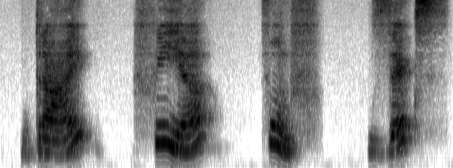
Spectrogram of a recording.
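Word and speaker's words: sechs: জিরোকে নুল, ওয়ান আইন্স, টু সোয়াই, three দ্রাই, four ফিয়া, five ফুনফ, সিক্স জেক্স, seven জিভেন, eight আট, nine নয়ন, টেন সেন, 11 এলফ, 12 সোলফ। তাহলে আমাদের উচ্চারণগুলো অনেক ভিন্ন হচ্ছে।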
